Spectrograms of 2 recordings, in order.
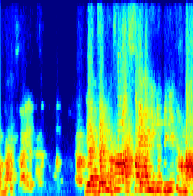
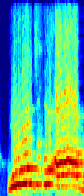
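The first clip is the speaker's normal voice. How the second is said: high, loud, long-drawn praise; joyful shout; 12 semitones higher, 5 dB louder, much slower than usual. Retold or imitated. Nurse praising God at the patient's recovery, joyful shout. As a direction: stretch it out like an amazed nurse crying out. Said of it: "katanya dia teriak".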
